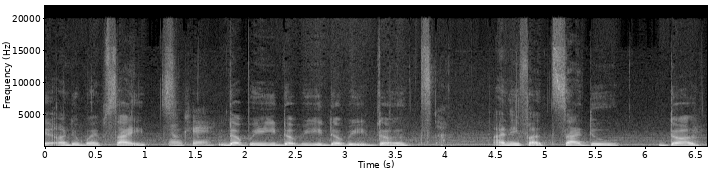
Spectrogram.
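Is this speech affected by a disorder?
Yes: cerebral palsy.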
